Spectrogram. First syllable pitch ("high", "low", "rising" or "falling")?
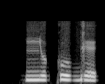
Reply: low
